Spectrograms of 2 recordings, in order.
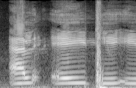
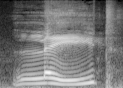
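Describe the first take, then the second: First: "late" with a pure "eh"; Pakistani pronunciation. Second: "late" with a gliding "ay"; British pronunciation. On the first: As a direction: say late as "leht", no glide. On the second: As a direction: say late as "leh-eet". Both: Shown as a demonstration. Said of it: "is not late".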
